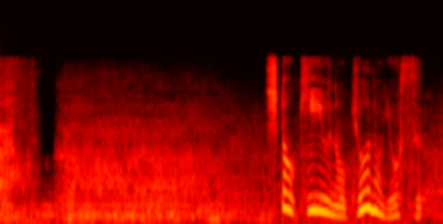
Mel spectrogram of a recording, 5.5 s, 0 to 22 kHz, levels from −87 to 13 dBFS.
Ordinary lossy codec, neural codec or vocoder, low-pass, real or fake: none; codec, 16 kHz, 2 kbps, X-Codec, WavLM features, trained on Multilingual LibriSpeech; none; fake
